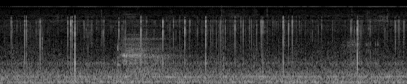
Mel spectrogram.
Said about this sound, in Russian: Поближе к огню придвинь. Вот так.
